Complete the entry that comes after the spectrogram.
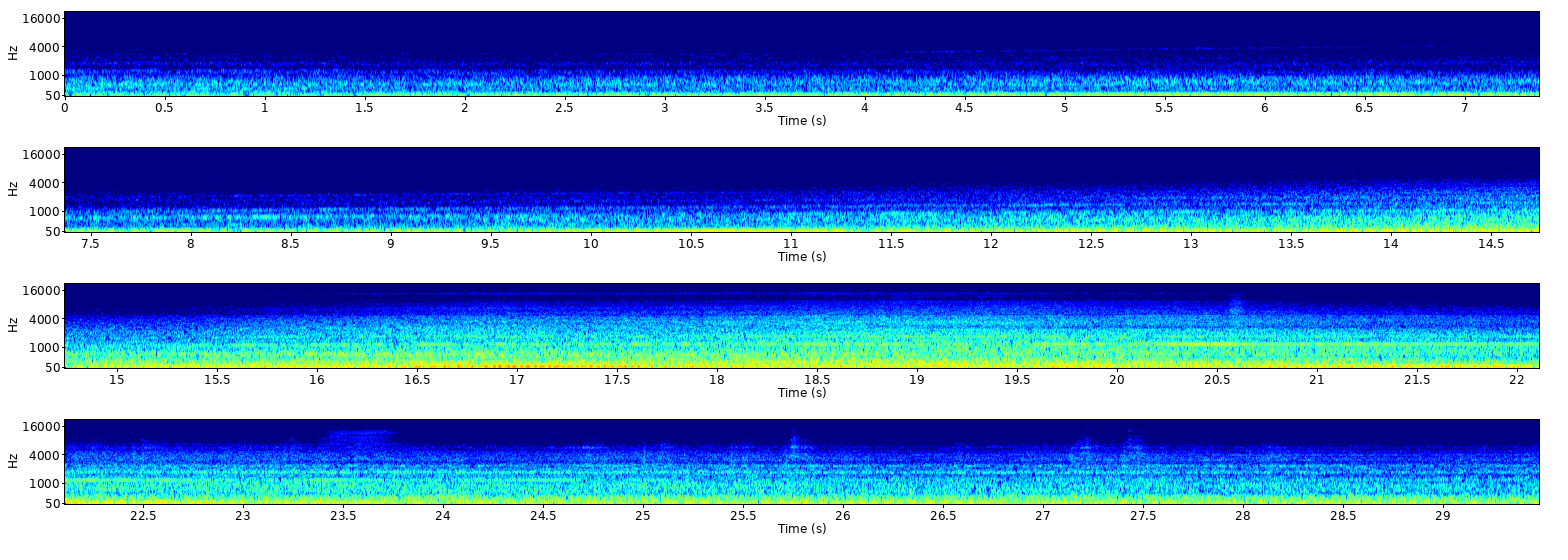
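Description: A freight train of Network Rail ballast hopper wagons approaching and passing close by. A deep rumble and a slowly rising tone build to their loudest about halfway through, then the wagons roll past with a few sharp wheel clicks near the end.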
